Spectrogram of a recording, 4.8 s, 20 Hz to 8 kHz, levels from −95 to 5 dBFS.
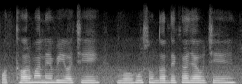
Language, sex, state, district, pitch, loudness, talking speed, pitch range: Odia, female, Odisha, Sambalpur, 190 Hz, -18 LUFS, 85 wpm, 185-195 Hz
